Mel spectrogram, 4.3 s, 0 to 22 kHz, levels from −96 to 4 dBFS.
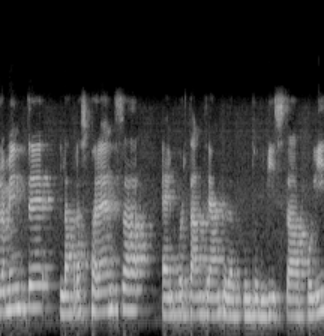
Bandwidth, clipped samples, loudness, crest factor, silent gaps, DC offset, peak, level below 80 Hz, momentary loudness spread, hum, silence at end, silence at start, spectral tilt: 8.2 kHz; under 0.1%; -22 LUFS; 14 dB; none; under 0.1%; -6 dBFS; -70 dBFS; 4 LU; none; 0 s; 0 s; -4 dB/octave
